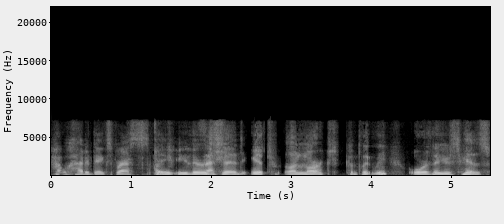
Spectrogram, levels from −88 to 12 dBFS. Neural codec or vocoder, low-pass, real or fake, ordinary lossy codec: codec, 32 kHz, 1.9 kbps, SNAC; 7.2 kHz; fake; AAC, 32 kbps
